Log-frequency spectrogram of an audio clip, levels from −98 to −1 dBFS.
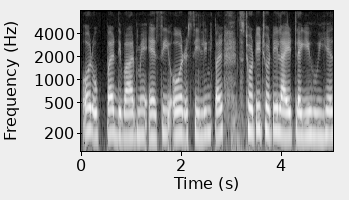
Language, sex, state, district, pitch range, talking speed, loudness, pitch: Hindi, female, Delhi, New Delhi, 185-205 Hz, 155 wpm, -14 LUFS, 190 Hz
